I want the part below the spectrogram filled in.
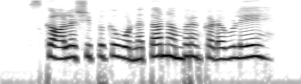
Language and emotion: Tamil, sad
